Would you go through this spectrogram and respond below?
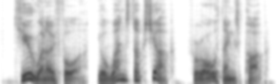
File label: radio imaging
